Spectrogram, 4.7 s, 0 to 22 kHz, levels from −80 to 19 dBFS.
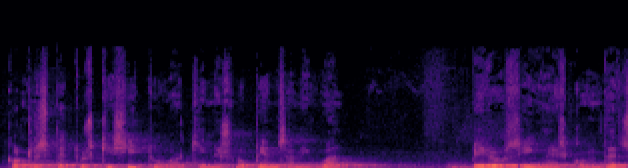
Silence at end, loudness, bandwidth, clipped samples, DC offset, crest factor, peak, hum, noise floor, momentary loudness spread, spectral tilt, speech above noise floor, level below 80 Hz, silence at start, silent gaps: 0 s; -25 LUFS; 16 kHz; under 0.1%; under 0.1%; 18 dB; -6 dBFS; none; -48 dBFS; 14 LU; -6.5 dB/octave; 24 dB; -68 dBFS; 0.05 s; none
